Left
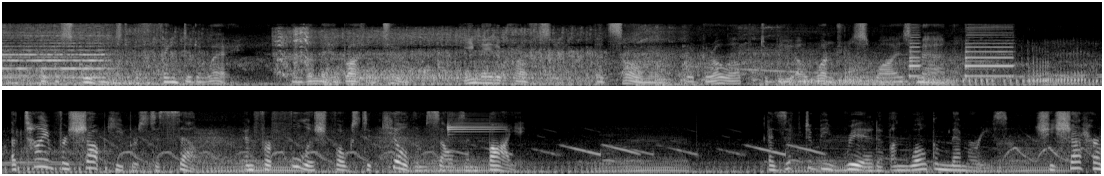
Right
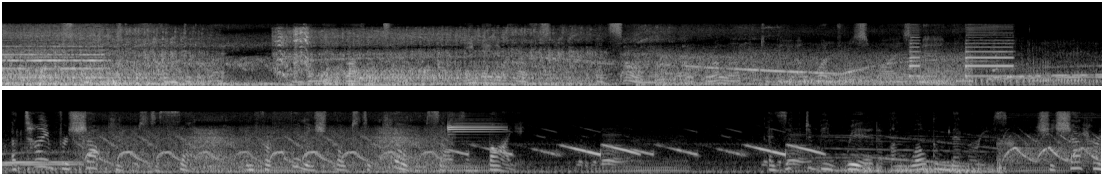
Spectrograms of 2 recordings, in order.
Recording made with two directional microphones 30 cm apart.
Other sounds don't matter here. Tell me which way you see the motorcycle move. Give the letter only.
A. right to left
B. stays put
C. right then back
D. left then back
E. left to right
A.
